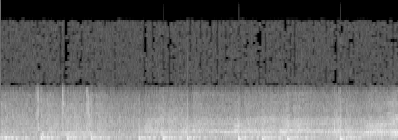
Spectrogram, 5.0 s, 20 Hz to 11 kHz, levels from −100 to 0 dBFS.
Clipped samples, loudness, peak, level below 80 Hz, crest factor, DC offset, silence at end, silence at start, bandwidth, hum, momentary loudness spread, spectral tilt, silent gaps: under 0.1%; -15 LUFS; 0 dBFS; -54 dBFS; 14 dB; 5%; 0 s; 0 s; 9.4 kHz; none; 4 LU; -7.5 dB/octave; none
